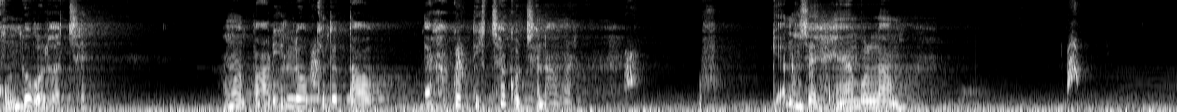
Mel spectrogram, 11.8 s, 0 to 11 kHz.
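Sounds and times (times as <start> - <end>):
speech: 0.0 - 1.0, 2.2 - 5.9, 7.0 - 9.2
constant low rumble: 0.8 - 11.7
dog barking outside: 3.1 - 3.3, 6.2 - 6.5, 10.6 - 10.9.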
